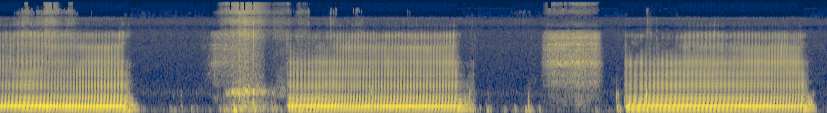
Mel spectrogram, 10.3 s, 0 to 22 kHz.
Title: Cat snoring loudly! 25 year old (young) calico cat Monkey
